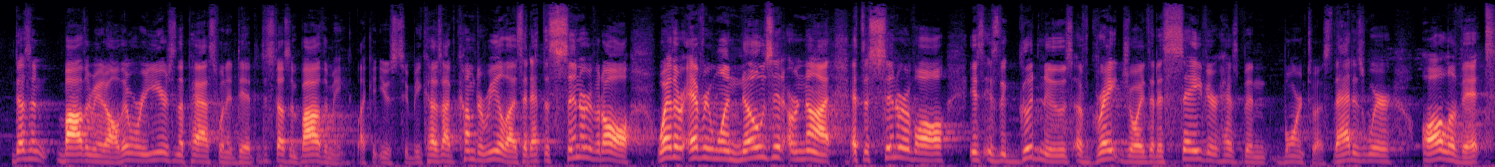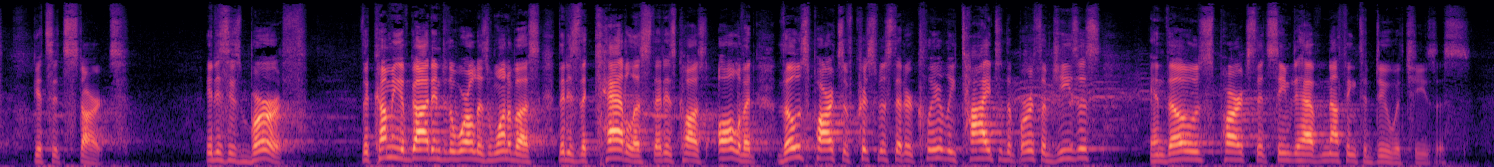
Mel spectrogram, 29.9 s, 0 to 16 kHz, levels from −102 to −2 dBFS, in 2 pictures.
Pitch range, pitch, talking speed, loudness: 145-195 Hz, 170 Hz, 245 wpm, -28 LUFS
